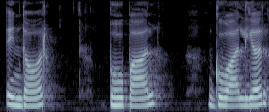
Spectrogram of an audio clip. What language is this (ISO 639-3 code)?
hin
